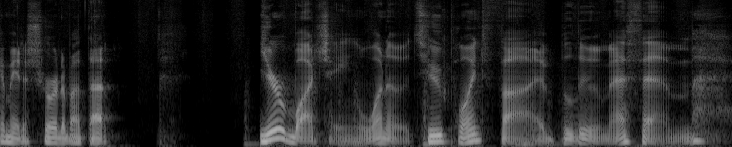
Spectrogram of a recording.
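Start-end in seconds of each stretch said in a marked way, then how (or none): 2.6-6.9 slow, silky-smooth FM radio host voice. Imagining having a radio voice, doing a station intro: silky smooth radio voice. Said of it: "a nice silky smooth voice, like a radio voice".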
